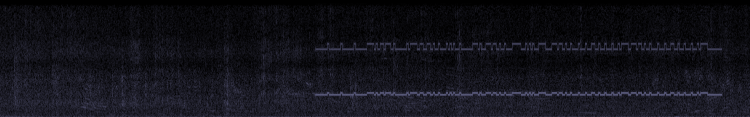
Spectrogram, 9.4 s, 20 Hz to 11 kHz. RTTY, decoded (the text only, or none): EI6H 569 1013 1013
